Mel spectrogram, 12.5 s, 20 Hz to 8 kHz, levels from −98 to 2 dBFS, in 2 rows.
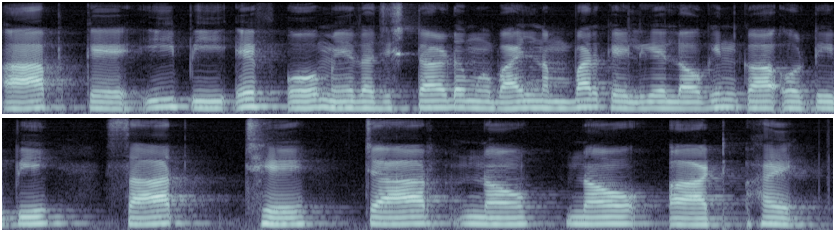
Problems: none marked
